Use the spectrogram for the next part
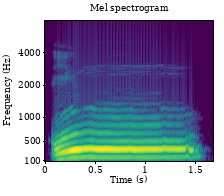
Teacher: ketika membaca dengungnya ikhfa hakiki itu ditahan sampai 2 harokat seperti dengungnya gunah musyaddadah yang pernah kita pelajari di awal-awal ya.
